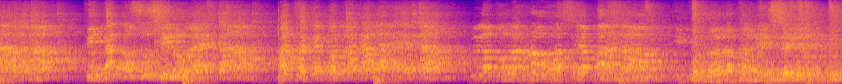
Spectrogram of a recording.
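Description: Male carnival comparsa choir singing a Cádiz pasodoble in Spanish, many voices together in harmony in full voice, with the sung phrases breaking off and starting again. Spanish guitar accompaniment sits under the voices.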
